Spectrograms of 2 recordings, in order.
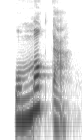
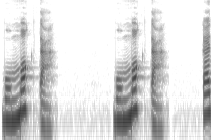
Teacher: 못의 받침 시옷과 첫소리 자음, 미음이 만나면 못 먹다 라고 발음해요. 받침 시옷은 니은으로, 첫소리 자음, 미음은 그대로 발음해요.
